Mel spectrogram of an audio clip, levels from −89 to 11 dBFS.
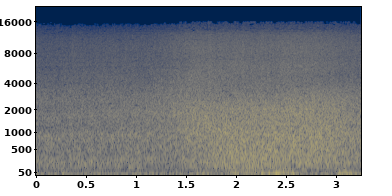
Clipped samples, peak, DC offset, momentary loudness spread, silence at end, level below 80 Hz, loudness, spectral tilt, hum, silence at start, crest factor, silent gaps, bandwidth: under 0.1%; -6 dBFS; 0.9%; 9 LU; 0 s; -34 dBFS; -20 LUFS; -2.5 dB/octave; none; 0 s; 14 dB; none; 16 kHz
